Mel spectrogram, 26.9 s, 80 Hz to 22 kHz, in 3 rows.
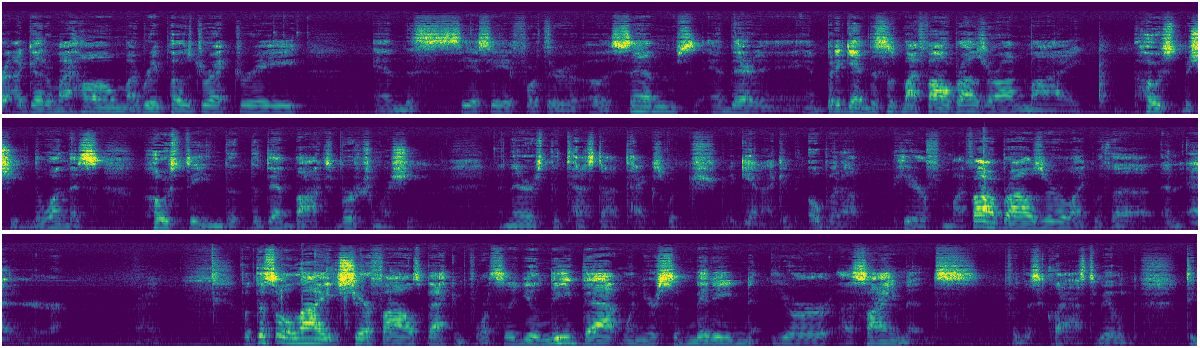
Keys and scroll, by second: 20.4 ctrl+x, 20.6 ctrl+c.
